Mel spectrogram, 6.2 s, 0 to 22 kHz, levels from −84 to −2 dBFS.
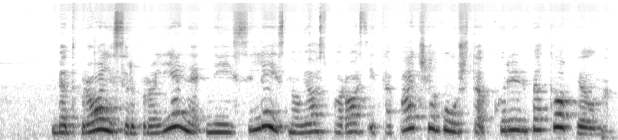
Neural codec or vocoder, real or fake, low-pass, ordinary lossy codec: none; real; 19.8 kHz; Opus, 32 kbps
